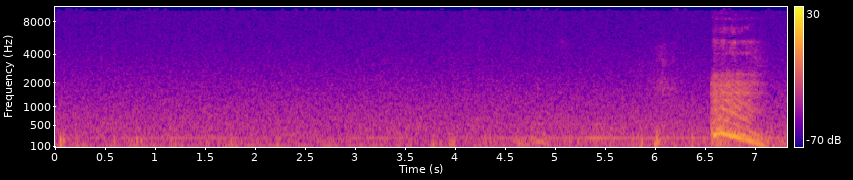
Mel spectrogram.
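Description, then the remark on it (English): A single short, rough throat clearing bursts out near the end, after several seconds of near-silence with only a faint steady low hum underneath. “Excuse me, I got to clear my throat.”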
